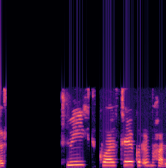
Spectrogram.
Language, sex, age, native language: Icelandic, female, 7, Icelandic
